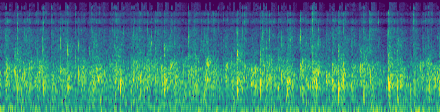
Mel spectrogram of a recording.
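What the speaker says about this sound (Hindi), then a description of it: "एक बार जोरदार तालियां इनके लिए।" Loud, sustained audience applause fills the room, dense and even from start to finish with no voices heard.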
